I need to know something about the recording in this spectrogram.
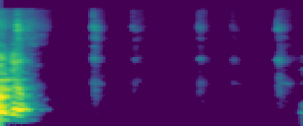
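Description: A few faint ticks of chalk touching a blackboard while writing, in near silence after the last syllable of a spoken word.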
